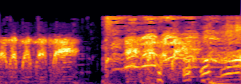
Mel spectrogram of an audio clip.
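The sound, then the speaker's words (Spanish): A voice imitates a squawky cartoon duck with nasal, garbled chatter: a short burst, a brief pause, then a longer, louder run of raspy quacking speech. “A ver, que lo hace usted muy bien, el Pato Donald. Es perfecto.”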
